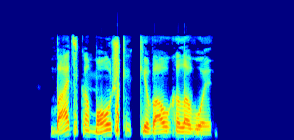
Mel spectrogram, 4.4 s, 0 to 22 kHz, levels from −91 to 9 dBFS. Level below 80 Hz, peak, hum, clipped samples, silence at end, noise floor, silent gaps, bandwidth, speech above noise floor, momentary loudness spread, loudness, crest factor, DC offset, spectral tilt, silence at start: -62 dBFS; 0 dBFS; none; under 0.1%; 1.25 s; under -90 dBFS; none; 8 kHz; over 75 dB; 6 LU; -15 LUFS; 18 dB; under 0.1%; -2.5 dB/octave; 0.75 s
